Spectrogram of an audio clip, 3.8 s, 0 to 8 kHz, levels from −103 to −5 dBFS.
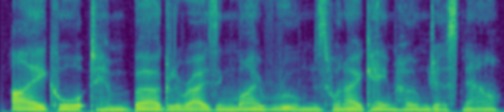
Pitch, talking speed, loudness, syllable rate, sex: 155 Hz, 190 wpm, -16 LUFS, 4.1 syllables/s, female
